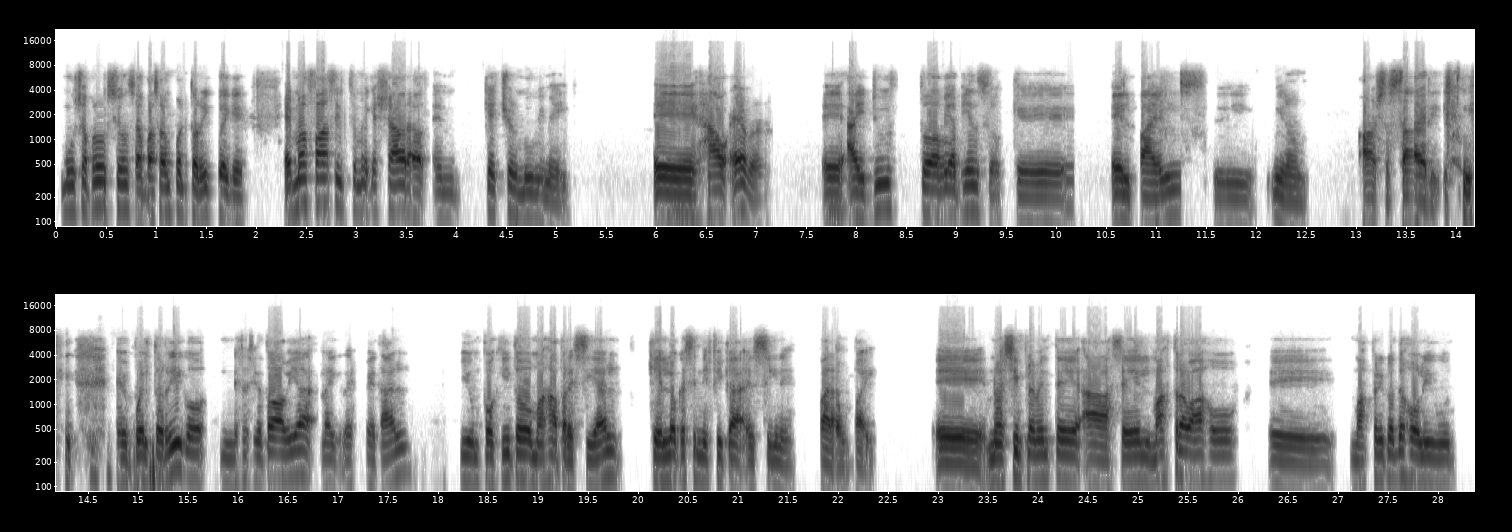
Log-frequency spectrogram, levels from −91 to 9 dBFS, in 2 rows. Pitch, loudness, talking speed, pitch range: 120 Hz, -12 LUFS, 150 wpm, 110-130 Hz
